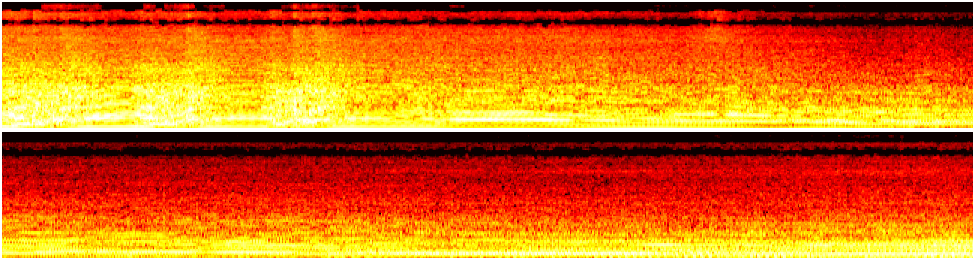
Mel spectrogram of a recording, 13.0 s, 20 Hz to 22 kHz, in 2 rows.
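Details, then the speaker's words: 500cc mini bike after carburetor tuning with new stainless exhaust and high-flow muffler; revs climb then fall slowly and hang above idle, not revving out fully, owner suspects lean running; baffle then blew out. "so revs and Idols it just has some major rev hand and it doesn't rev all the way out yet"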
